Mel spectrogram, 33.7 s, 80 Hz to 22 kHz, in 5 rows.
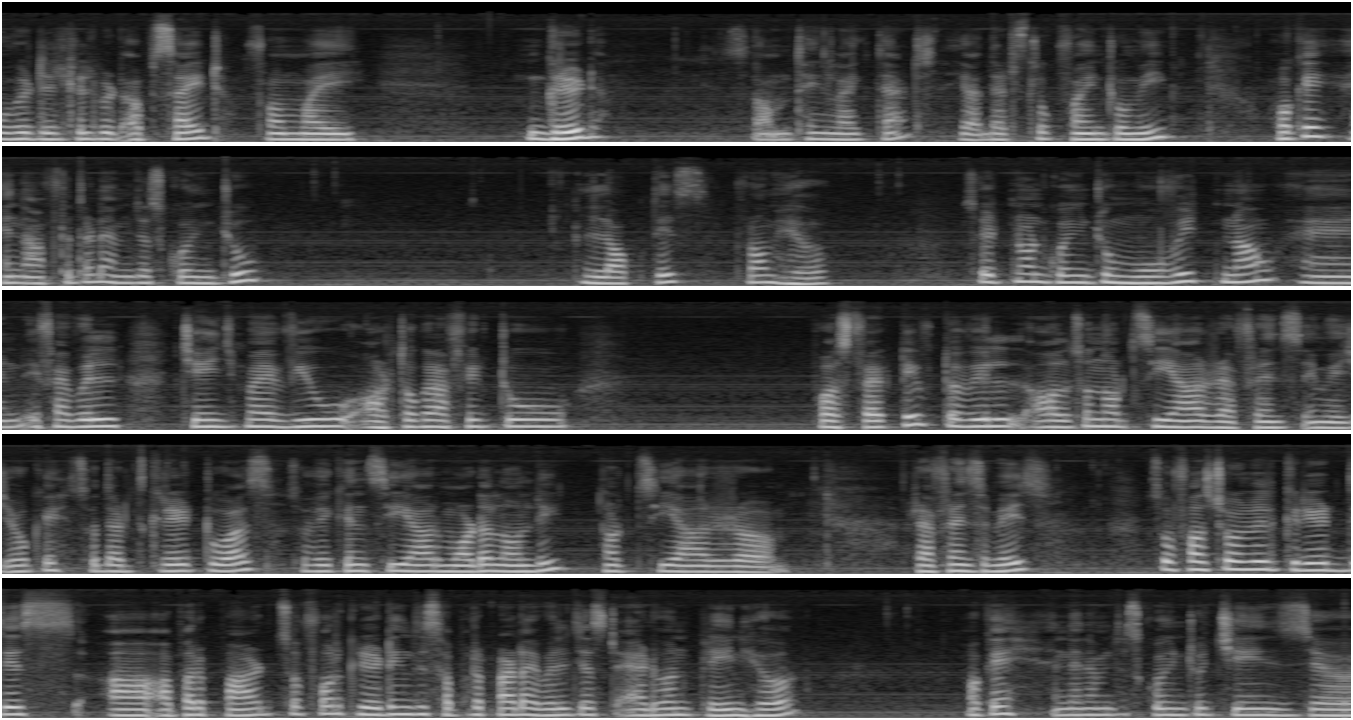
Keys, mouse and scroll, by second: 0.0 w, 2.1 g, 5.0 scroll down 4, 5.2 shift+middle click, 5.7 scroll up 3, 5.9 shift+middle click, 6.6 shift+middle click, 8.3 click, 11.1 click, 12.6 middle click, 13.9 middle click, 14.5-15.0 scroll up 1, 18.4 middle click, 21.5 scroll up 1, 21.8 shift+middle click, 24.3 scroll down 1, 24.8 shift+middle click, 25.2 scroll up 2, 25.6 shift+middle click, 25.9 scroll down 1, 26.2 shift+middle click, 28.2-28.5 scroll up 2, 28.5 shift+middle click, 29.9 shift+a, 32.5-32.9 scroll down 3, 32.9 shift+middle click.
